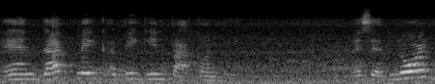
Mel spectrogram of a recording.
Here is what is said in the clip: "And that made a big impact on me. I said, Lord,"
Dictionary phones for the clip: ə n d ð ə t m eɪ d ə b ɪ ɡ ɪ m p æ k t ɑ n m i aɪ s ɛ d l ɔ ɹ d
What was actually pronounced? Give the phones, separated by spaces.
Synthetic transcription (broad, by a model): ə n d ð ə t m eɪ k ə b ɪ ɡ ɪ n p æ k ɑ n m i aɪ s ɛ d l ɔ ɹ d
